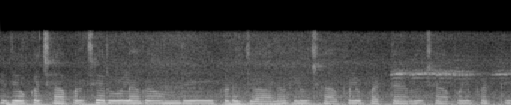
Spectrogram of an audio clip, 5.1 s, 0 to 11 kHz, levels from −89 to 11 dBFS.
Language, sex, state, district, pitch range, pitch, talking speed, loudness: Telugu, female, Andhra Pradesh, Guntur, 220-240 Hz, 235 Hz, 165 wpm, -16 LUFS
